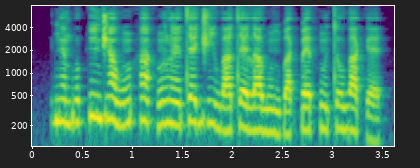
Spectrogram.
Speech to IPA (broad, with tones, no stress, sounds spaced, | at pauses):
ɡ ɛ̃˧ b o˧ k ĩ˦ d͡ʒ ã˦˨ w ũ˨˦ h ã˦˨ h ũ˨˦ l ɛ̃˧ t ɛ˦ d͡ʒ i˦˨ w a˨˦ t ɛ˦˨ l a˧ w ũ˨ ɡ͡b a˨ k͡p ɛ˧ f ũ˧ t o˦ w a˦˨ k ɛ˨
